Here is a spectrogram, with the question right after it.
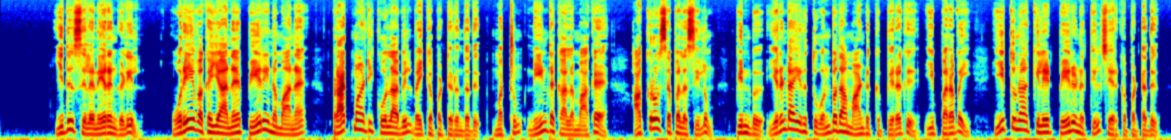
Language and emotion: Tamil, neutral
